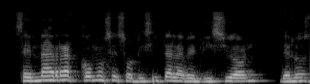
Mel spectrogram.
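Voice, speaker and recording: In a somewhat breathy voice with a dark, mellow tone, a man speaks at a moderate pace with a fairly high pitch and fairly even intonation. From Mexico. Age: 60s. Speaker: lawyer and lecturer. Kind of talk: lecture.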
